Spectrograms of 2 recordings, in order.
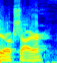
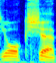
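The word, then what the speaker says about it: Yorkshire: no no i threw your shire okay is your it's pronounced your shirt by the way yeah yeah i'm not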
